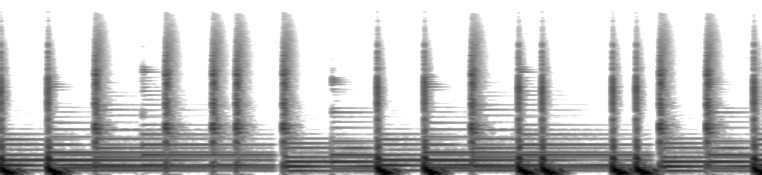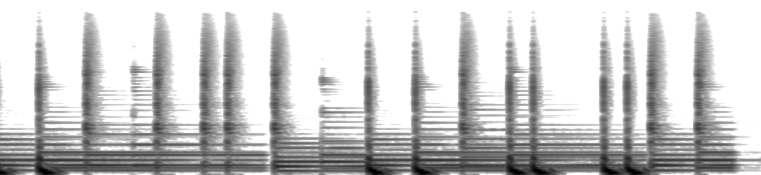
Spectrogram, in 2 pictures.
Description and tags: Guitar beat by decent.
beat, decent, drum, guitar, kick, music, rap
